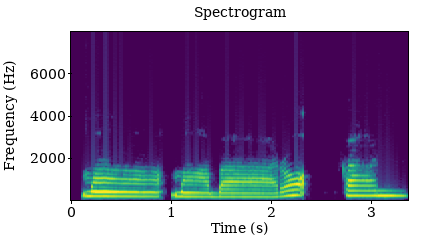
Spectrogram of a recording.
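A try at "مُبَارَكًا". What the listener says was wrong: Bukan, Mak. Itu ada kepalanya tuh. Kalau ada kepalanya bunyinya U. Mu. Kan mim, M-nya jadi bukan ma, tapi mu. Kan ada domah ini. Jadi mu. Kalau ada gini bunyinya U. Maksudnya U-nya, M-nya jadi mu gitu. Bukan U, ini mim.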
